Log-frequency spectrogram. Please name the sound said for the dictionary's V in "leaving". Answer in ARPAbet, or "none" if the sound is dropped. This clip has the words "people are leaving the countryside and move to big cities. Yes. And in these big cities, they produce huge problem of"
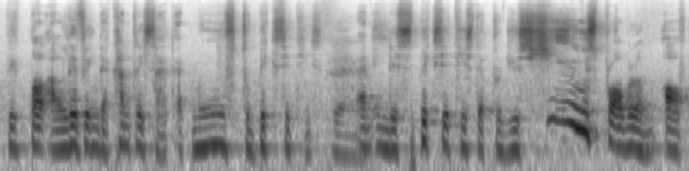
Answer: V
